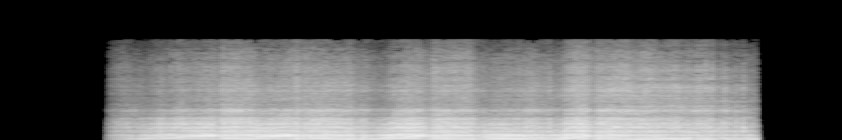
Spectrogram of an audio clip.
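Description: Car engine revved up and down about four times, cutting off suddenly near the end.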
